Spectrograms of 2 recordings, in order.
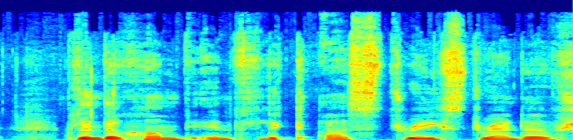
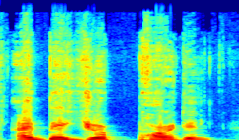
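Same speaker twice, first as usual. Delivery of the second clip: loud, affronted protest; indignant outburst; angry indignation; 8 dB louder than usual. A narrator's reading. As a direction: exclaim it in offended outrage. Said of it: "angry and flushed".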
